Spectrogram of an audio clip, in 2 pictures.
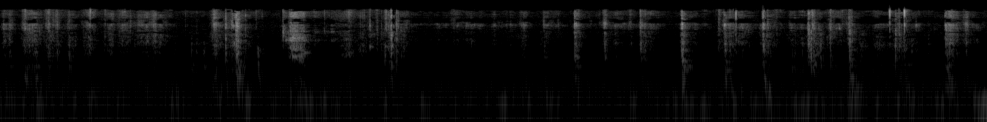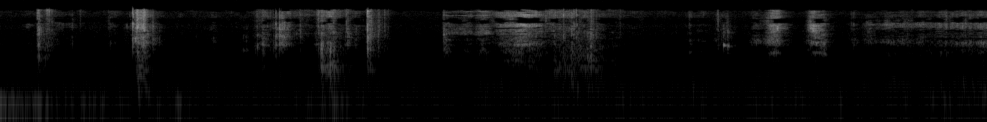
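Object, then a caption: Soap bar scraped with a metal blade. A metal utility blade scrapes and shaves a solid, hand-sized rectangular yellow bar of soap into curly flakes. Quiet, dry, crisp scraping and shaving strokes come in irregular bursts of bright, papery rasps over a faint low hum.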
